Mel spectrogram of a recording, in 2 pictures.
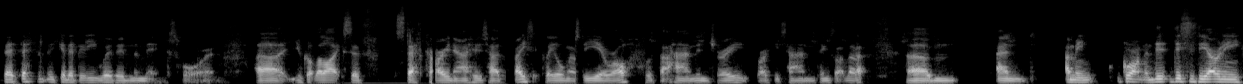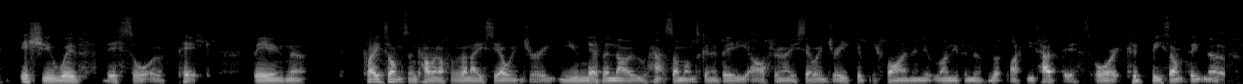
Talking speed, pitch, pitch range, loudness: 230 wpm, 95 Hz, 90-100 Hz, -26 LUFS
